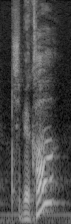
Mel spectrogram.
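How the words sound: The pitch rises at the end like asking. The speaker asks whether someone goes home. "이거는 의문"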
